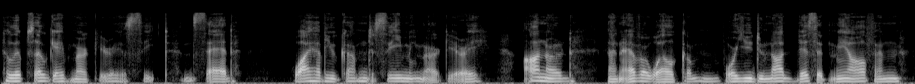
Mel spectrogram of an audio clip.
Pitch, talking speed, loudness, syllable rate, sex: 140 Hz, 155 wpm, -19 LUFS, 5.0 syllables/s, female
